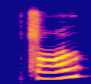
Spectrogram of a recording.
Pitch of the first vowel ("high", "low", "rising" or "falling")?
rising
